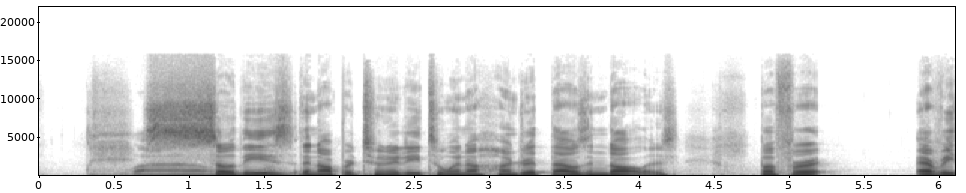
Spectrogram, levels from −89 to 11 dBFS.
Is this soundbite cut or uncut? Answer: cut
